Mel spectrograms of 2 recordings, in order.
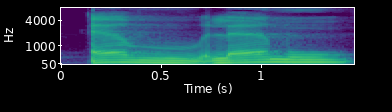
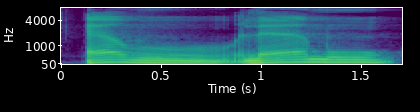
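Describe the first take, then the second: Both takes have the same delivery.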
